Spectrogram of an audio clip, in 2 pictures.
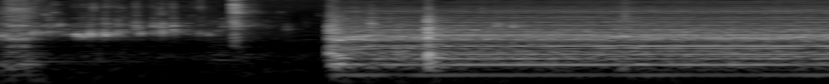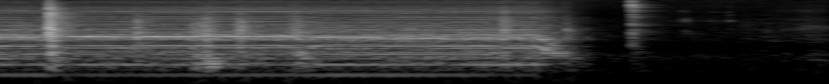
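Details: DeLonghi ECAM bean-to-cup coffee machine after cleaning a sticking brew unit that had made loud cracking noises; steady even motor hum for about five seconds with no knocking, brew unit now moving normally.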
